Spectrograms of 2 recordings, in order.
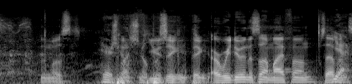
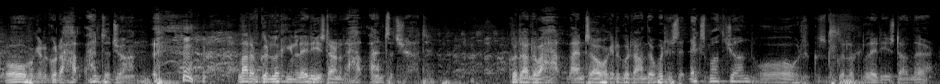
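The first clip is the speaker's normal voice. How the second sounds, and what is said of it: Imitates another person's accent. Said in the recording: “why are you giving him Tom Jones's accent?”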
